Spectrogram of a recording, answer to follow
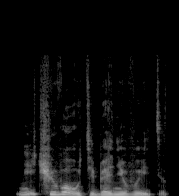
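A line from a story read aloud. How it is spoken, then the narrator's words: Calm. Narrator (Russian): спокойно сказал он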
